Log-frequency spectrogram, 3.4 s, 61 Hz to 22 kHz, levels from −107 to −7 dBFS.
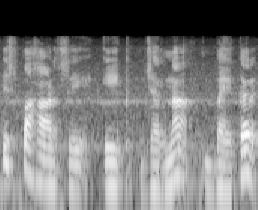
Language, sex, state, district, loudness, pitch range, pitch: Hindi, male, Madhya Pradesh, Dhar, -18 LUFS, 110-120 Hz, 115 Hz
